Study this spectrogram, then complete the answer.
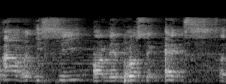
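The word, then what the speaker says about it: עץ: Alors, pour ceux qui notent, le mot arbre ici, en hébreu, c'est etz. Ça s'écrit E-T-S.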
